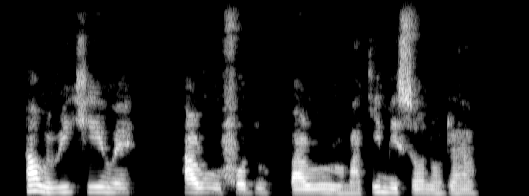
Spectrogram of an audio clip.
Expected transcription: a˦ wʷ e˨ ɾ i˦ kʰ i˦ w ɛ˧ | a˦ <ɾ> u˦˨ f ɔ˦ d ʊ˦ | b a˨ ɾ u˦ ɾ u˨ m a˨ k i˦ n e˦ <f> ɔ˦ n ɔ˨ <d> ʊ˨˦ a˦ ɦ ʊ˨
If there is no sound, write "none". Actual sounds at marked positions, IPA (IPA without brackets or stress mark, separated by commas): ɾ, s, d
